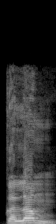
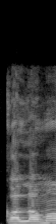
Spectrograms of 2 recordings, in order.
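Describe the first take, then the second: First: "कलम" closed firmly on the m; Hindi halant ending. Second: "कलम" with rounded vowels, as "kolomo"; Odia open ending. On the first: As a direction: say "कलम" as "kalam", no final vowel. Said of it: "हमेशा हलंत उच्चारण होता है". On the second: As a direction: end "कलम" on an o sound, Odia style. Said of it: "पर ओडिया में". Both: Shown as a demonstration.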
